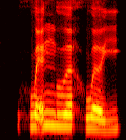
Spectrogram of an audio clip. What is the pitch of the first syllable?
rising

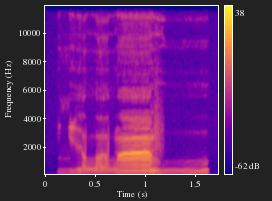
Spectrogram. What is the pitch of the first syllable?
low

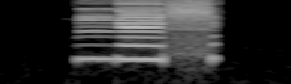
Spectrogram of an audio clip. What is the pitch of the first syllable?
high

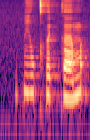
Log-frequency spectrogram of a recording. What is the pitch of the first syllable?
low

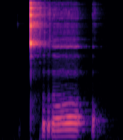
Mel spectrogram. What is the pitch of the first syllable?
falling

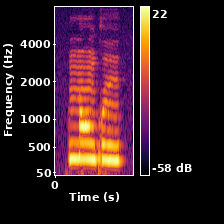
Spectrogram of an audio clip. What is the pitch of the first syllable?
high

